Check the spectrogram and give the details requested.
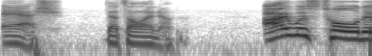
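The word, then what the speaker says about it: Æ: it AE a 12 the AE is pronounced ash that's all I know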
